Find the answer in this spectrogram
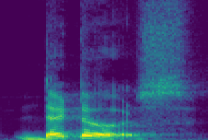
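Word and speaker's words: debtors: Next one इज डेटर्स। इसमें B word silent है, इसे हम डेटर्स कहते हैं।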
